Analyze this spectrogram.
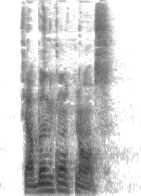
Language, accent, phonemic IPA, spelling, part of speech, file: French, France, /fɛʁ bɔn kɔ̃t.nɑ̃s/, faire bonne contenance, verb, LL-Q150 (fra)-faire bonne contenance.wav
- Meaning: to put on a brave face, to put a brave face on it, to keep one's composure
